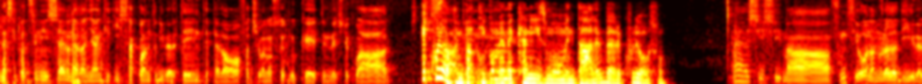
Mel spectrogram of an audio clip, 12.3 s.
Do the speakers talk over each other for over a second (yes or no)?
yes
